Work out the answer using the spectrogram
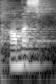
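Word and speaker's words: khomus: I've noticed a lot of Comus players, and I'm probably mispronouncing it. I've been calling it Comus. I think it's pronounced hummus.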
